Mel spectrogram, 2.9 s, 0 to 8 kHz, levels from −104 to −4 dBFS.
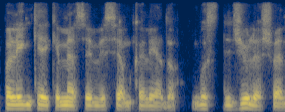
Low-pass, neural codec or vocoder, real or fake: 7.2 kHz; none; real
